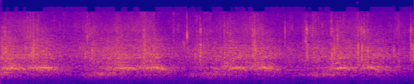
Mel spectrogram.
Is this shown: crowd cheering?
yes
